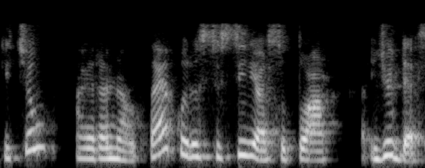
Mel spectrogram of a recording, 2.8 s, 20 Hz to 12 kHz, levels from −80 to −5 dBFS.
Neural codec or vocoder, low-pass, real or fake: codec, 16 kHz, 2 kbps, FunCodec, trained on Chinese and English, 25 frames a second; 7.2 kHz; fake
